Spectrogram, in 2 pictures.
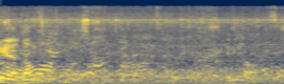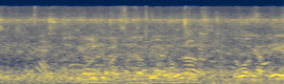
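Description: A large crowd of people talks and chatters outdoors.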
